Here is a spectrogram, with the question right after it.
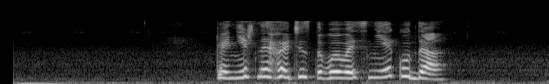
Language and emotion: Russian, positive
